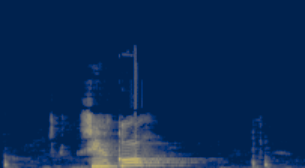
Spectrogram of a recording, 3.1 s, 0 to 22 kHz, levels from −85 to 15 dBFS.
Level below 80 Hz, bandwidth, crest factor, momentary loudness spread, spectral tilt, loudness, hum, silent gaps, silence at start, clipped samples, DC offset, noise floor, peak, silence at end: -74 dBFS; 9.4 kHz; 18 dB; 26 LU; -1.5 dB/octave; -13 LUFS; none; none; 0.85 s; under 0.1%; under 0.1%; -60 dBFS; 0 dBFS; 0.4 s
